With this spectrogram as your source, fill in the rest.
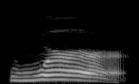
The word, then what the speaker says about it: were: more of those so the first word is not where where belongs to the as in red right the wear care dare that we practiced a few minutes ago but it's not the same vowel this is not an S sound it's a stir so it's were w2nr were were we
